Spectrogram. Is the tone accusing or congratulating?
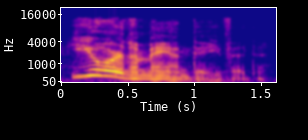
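accusing. It sounds like a stern, grave accusation.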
